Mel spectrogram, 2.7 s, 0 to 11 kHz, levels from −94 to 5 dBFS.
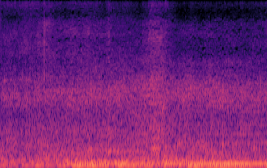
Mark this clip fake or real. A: fake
